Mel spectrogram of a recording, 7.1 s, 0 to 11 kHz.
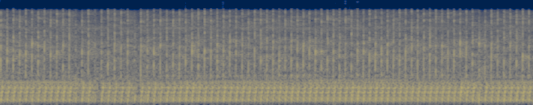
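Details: Old BSA 220cc single-cylinder stationary engine running just after first start following repair: crisp firing around four beats a second, steady and even with no misses; clean and healthy, normal running.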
